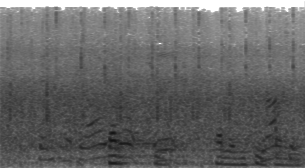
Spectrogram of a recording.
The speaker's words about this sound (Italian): Senti l'applauso.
